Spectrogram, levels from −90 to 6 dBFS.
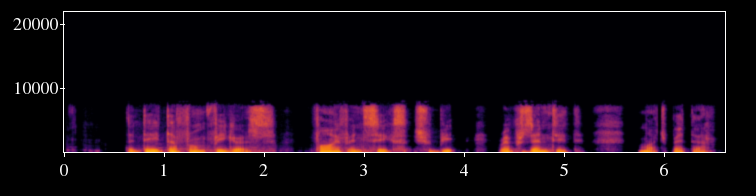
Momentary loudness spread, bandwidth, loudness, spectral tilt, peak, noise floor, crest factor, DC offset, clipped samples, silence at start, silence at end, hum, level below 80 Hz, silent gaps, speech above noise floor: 14 LU; 7.8 kHz; -23 LUFS; -5.5 dB/octave; -4 dBFS; -47 dBFS; 20 dB; under 0.1%; under 0.1%; 0.65 s; 0.15 s; none; -48 dBFS; none; 26 dB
